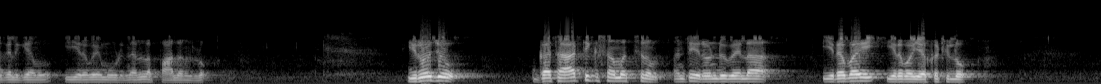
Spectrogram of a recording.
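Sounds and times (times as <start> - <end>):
man breathing in: 3.2 - 4.0, 10.2 - 11.0.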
